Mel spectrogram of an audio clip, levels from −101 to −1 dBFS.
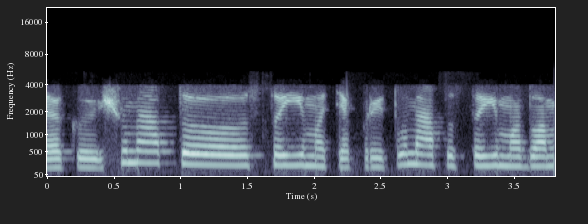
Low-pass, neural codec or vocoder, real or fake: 5.4 kHz; none; real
